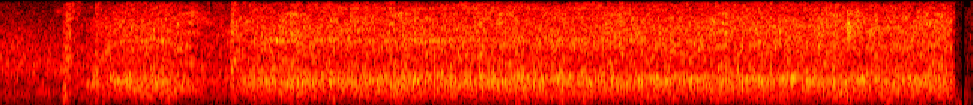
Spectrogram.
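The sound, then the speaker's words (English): A stalled car's engine, stopped in the middle of a freeway, turns over with a couple of quick surges on a restart, then settles into a steady, rumbling idle that drones on evenly to the end, sounding thin and hissy as if heard over a radio. “It has it started.”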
